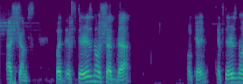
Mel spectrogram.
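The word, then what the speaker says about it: الشمس: Okay, so when you see a shadda on the letter that comes after the lam, you know that you don't pronounce the Oh lam. yeah. You say ar-Rahman, ash-shams.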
